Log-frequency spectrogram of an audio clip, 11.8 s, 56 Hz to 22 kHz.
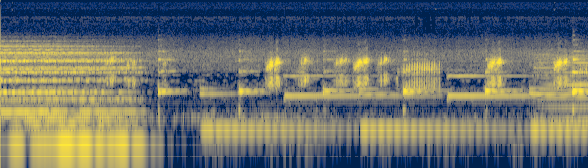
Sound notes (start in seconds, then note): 2.6 eerie orchestral music; 4.9 frogs croaking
